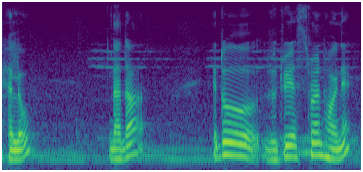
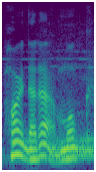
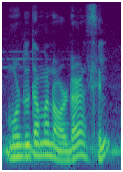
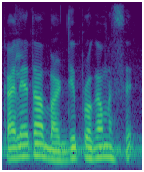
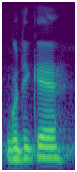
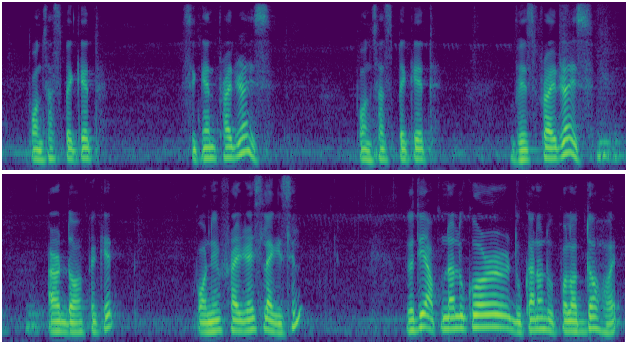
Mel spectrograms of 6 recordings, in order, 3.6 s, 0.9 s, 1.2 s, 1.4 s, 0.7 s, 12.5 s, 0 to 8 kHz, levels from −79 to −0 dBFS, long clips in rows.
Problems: background sounds at intervals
